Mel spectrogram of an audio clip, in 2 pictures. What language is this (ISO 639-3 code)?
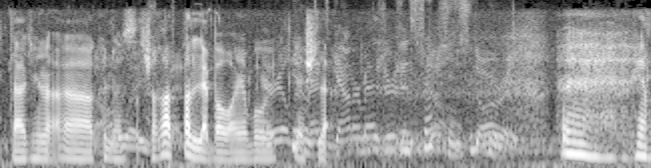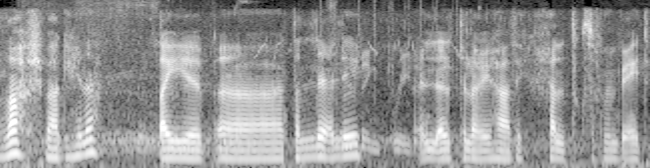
ara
